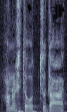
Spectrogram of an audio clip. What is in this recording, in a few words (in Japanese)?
"ottu", minami yamagata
